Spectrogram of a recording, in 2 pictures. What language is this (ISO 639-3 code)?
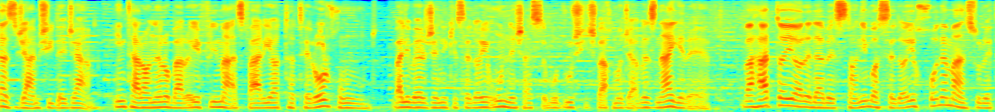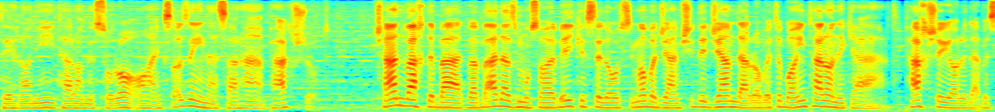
fas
